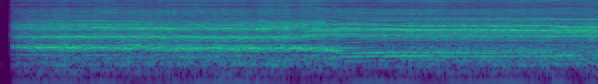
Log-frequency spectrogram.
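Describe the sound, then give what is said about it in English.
A long, loud, guttural belch from a girl stretches into a rumbling roar, sustained for several seconds without a break, its pitch shifting partway through. “Then she marched through the village, burped and belched and let out a roar.”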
